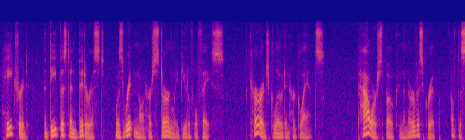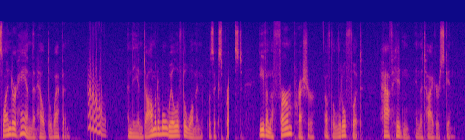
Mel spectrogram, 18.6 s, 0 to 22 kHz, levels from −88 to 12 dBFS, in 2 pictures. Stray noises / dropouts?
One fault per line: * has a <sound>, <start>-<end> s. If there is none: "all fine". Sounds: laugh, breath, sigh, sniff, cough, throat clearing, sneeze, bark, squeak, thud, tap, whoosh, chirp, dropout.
* has a chirp, 11.0-11.5 s
* has a dropout, 13.9-14.0 s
